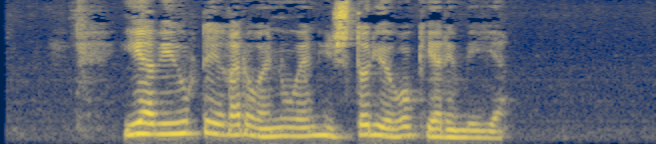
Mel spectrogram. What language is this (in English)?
Basque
